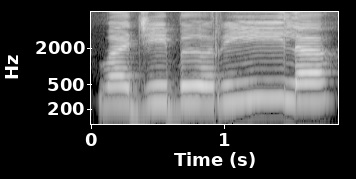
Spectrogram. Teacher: وجبریل وجب با کا کلکلا. را جو ہے وہ لائٹ ادا ہوگا اور ساتھ میں یا سے پہلے زیر آ رہی ہے تو 2 کاؤنٹس کا اسٹریچ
